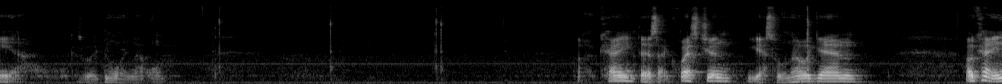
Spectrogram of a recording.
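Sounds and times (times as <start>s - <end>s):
faint steady hum: 0.0s - 10.0s
computer mouse clicking: 3.2s - 3.5s, 4.3s - 5.2s.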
